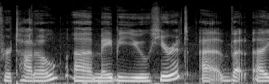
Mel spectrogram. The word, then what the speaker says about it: Hurtado: And in Portuguese, when there's an O on the end of the word, it's pronounced as an oo. And I kept catching myself, and I don't think I caught all of them, saying Hurtado instead of Hurtado.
